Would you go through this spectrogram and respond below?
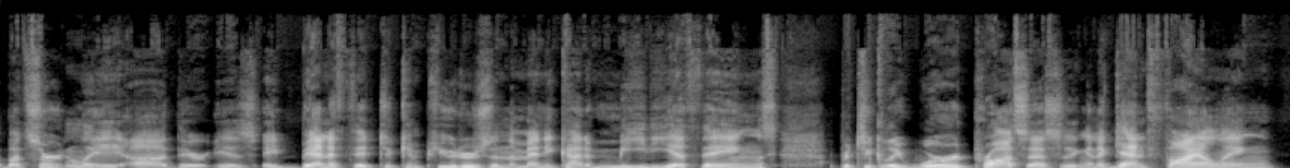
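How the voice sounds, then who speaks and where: A man's voice: fairly high pitch, moderate pace, creaky, fairly bright tone. A man giving an informal, rambling instructional talk as host, in an opinionated, dismissive manner.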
